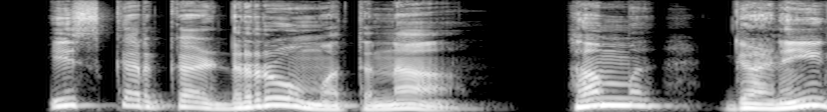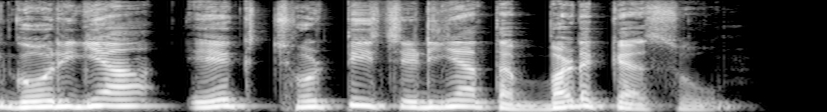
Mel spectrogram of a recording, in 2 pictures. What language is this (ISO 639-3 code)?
bgc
